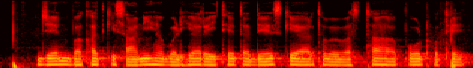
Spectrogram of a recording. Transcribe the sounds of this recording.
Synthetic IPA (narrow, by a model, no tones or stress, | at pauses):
d͡ʒeːnbɐkʰət̪kɪsaːniɦə̃bɐɽ̤ijaɾɐɦit̪ʰet̪ɐd̪eːʃkeɐɾt̪ʰəʋjɐʋəst̪ʰaɦpoːʈɦoːt̪ʰeː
